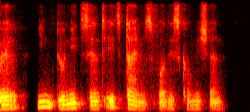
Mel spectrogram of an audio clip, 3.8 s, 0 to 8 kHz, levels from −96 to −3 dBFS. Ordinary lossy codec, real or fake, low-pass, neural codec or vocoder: Opus, 16 kbps; fake; 7.2 kHz; codec, 16 kHz, 0.4 kbps, LongCat-Audio-Codec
